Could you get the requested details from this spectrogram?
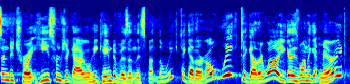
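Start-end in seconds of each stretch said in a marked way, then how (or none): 3.2-5.2 high-pitched, nosy astonishment; playfully blurted, pitched-up surprise; mock amazement. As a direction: jump on the news with a high, leading question. Blunt reaction to the couple's news.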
